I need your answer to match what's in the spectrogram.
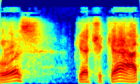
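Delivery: put-on Maine accent. Retelling a story, quoting the old man to the city doctor: Maine accent. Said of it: "immersive Maine accent".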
